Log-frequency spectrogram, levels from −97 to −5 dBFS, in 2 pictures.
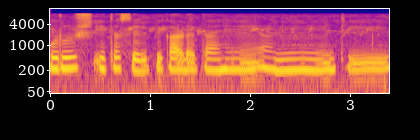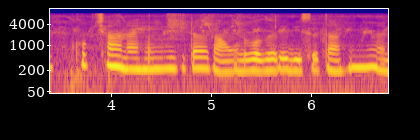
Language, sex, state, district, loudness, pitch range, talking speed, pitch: Marathi, female, Maharashtra, Nagpur, -18 LUFS, 195-230 Hz, 140 wpm, 210 Hz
